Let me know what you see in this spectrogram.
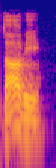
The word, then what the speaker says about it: Davi: Yeah, I mean, I've had Indian people say it has to be Darvi, it can't be pronounced Davi.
